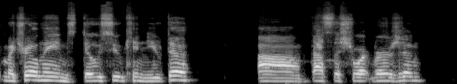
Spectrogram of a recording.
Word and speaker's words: Dosukinuta: uh so it's my name my trail name's dosu kinuta um that's the short version and I got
